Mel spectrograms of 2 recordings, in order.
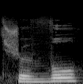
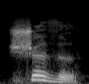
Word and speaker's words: cheveux: Usually this one is a bit of a problem because some of the students normally pronounce it chevaux, okay? So try to keep in mind that you get E-U here. So it goes like okay, and then final X not pronounced, final X, should pronounce it the French way, final X is not pronounced, so you get che, and then you get veux, okay, cheveux, okay, and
